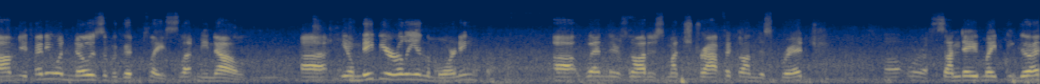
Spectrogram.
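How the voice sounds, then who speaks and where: Noticeable background noise is present. The speech keeps a moderate pace. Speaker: model railroad company host filming trains. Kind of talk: live vlog commentary. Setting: outdoors on a busy road bridge by a rail yard. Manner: loud, yelling over noise.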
